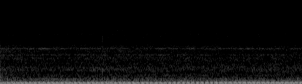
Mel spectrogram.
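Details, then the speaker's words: 2014 Ford 3.5L EcoBoost, 145,000 miles, first start after timing component replacement: steady, even idle with audible fuel injector ticking, no knocks or misses, no DTCs; running smooth, repair successful. "She seems to be running pretty smooth. Other than I can hear the fuel injectors and everything else going off. So I call that a win."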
